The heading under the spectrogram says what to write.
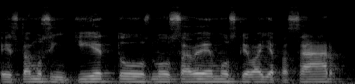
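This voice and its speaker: Very slowly, a man talks in a medium pitch. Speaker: preacher. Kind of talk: sermon. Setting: live stream.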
